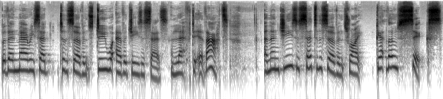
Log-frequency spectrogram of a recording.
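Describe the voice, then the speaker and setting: A woman's voice: fairly high pitch, normal speed, darkish tone. A woman hosting children's Bible story time in an informal, conversational, exclamatory way. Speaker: host, storyteller.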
